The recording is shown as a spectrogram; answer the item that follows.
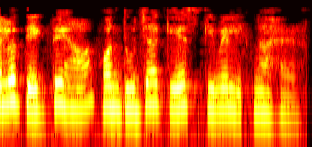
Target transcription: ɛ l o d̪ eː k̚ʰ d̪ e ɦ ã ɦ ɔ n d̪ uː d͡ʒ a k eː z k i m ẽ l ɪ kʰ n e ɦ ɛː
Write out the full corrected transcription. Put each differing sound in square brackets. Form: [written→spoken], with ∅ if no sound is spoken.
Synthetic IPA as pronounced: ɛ l o d̪ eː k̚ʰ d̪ e ɦ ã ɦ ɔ n d̪ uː d͡ʒ a k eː [z→s] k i m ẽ l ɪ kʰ n [e→a] ɦ ɛː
